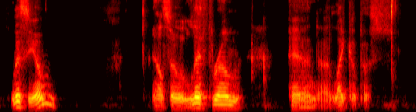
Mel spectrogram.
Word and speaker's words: Lycium: Lycopus, we've got here a soft C, Lycium. I hear that as the pronunciation more than like a lyceum. Lycium.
